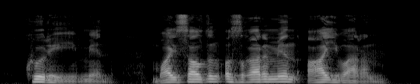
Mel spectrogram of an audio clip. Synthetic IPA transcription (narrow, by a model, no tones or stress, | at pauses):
kʲʰɵɾe̞jə̰me̞̰n | bɑjsɑlˠd̪əɴəzʁɑɾəme̞nɑjbɑɾə̰n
